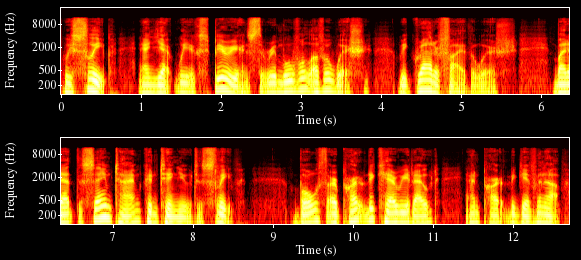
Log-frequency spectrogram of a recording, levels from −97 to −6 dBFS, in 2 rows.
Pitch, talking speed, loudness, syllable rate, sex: 115 Hz, 150 wpm, -19 LUFS, 4.6 syllables/s, male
